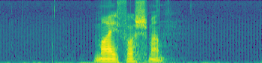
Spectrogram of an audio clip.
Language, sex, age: Swedish, male, 27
